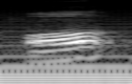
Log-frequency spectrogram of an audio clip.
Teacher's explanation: И омега, знак за о, но меѓутоа долго и отворено о.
